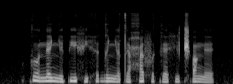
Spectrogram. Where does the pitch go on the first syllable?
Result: falling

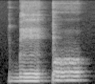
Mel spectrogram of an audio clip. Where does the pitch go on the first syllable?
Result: low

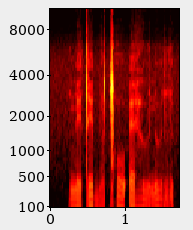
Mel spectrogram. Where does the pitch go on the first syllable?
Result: low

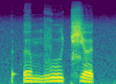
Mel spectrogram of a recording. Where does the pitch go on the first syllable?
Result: low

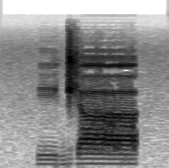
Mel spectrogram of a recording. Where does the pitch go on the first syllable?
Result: low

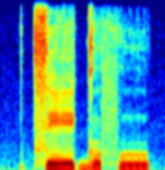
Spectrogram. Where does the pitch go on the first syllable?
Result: high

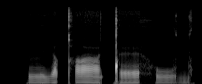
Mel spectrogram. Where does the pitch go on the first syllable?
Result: low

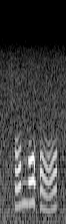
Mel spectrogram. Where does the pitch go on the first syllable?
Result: rising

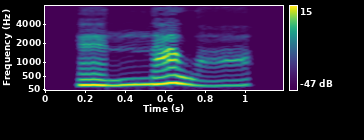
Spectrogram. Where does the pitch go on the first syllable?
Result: low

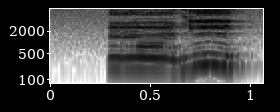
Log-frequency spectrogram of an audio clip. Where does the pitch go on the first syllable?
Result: low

